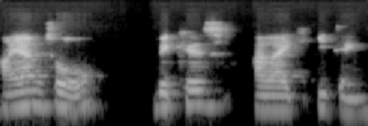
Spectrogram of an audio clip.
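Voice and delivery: ordinary delivery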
